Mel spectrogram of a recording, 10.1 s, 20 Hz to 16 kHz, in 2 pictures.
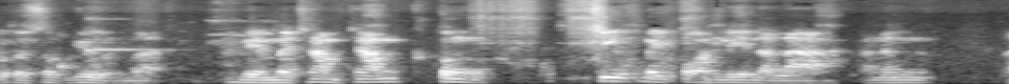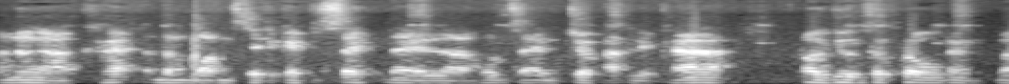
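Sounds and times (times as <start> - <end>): man talking over video call: 0.0 - 10.0.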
